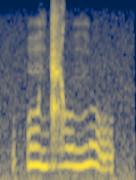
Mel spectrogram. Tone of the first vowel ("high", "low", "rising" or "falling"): low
